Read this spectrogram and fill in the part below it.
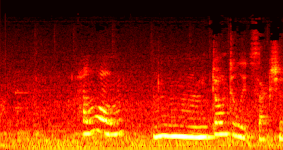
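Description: A young woman speaks close by in a lively, cheerful tone.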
